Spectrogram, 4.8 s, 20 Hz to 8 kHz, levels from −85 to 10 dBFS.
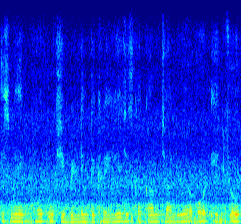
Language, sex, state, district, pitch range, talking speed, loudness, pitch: Hindi, male, Uttar Pradesh, Varanasi, 120-130 Hz, 200 wpm, -28 LUFS, 125 Hz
